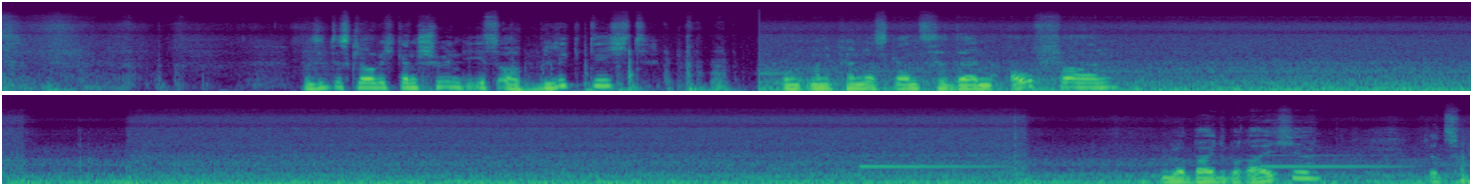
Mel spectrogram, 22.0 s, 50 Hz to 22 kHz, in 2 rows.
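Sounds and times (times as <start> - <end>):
electric motor humming: 5.7 - 11.2, 12.0 - 17.6.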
